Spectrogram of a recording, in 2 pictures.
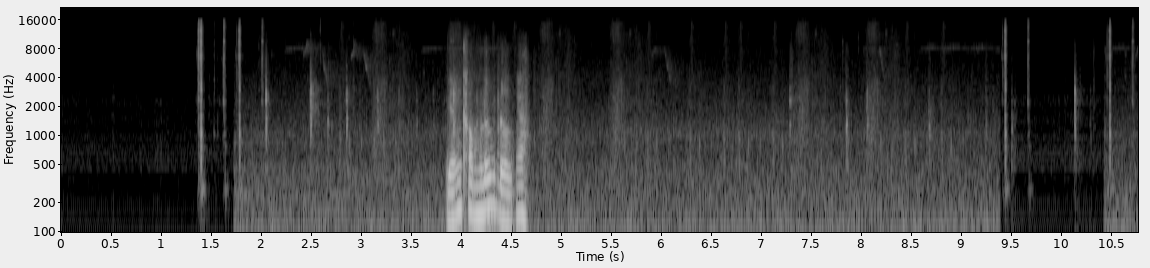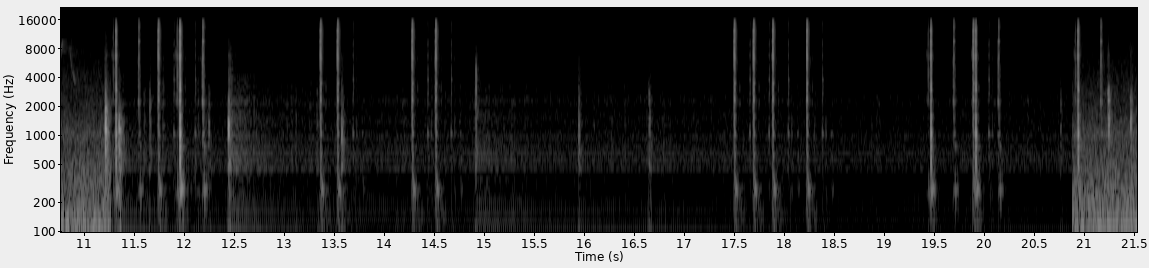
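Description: Short menu clicks tick now and then.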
